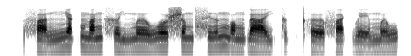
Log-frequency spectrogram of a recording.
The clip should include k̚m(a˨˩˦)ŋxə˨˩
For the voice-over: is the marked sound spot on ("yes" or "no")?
no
